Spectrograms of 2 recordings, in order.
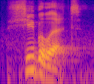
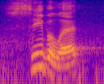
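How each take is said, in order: First: The word begins with a sh sound. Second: The word begins with an s sound. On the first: The speaker can pass the password test. The speaker calls it right. "It starts with the letter Shin" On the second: The speaker is revealed as an outsider. The speaker calls it wrong. "They could only pronounce a s sound"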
